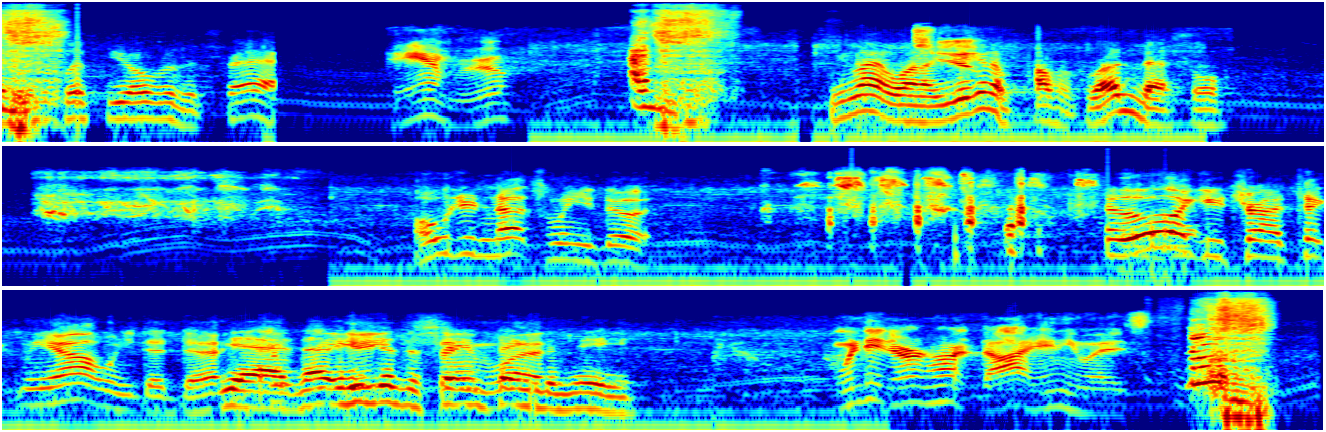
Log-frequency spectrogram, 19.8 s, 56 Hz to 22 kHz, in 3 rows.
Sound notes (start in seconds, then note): 0.0 sneeze; 3.2 sneeze; 8.5 laughter; 10.4 laughter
